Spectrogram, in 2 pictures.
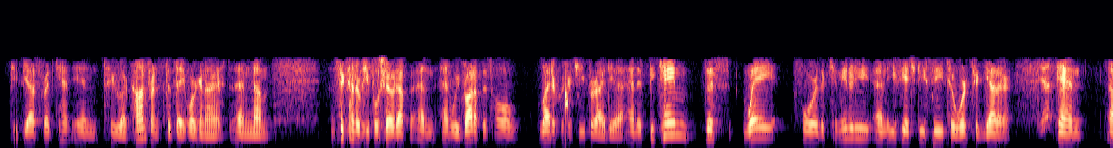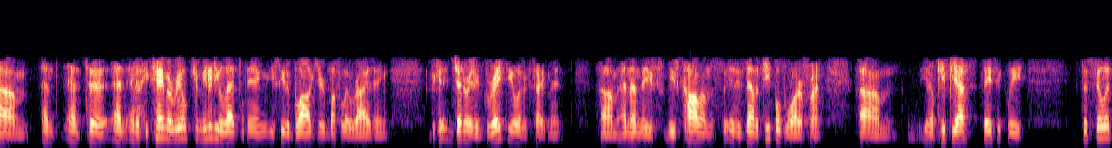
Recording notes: Call recorded on February 9, 2012.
